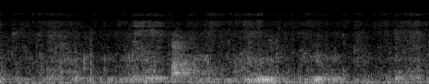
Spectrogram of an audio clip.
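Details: Piglet being fed among a farm pig group, giving a few short, low grunts, a louder pair near the middle and end, over a steady rumbling background hiss.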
